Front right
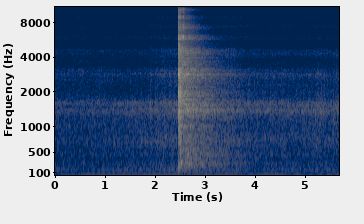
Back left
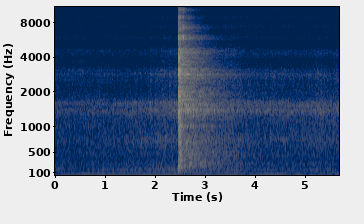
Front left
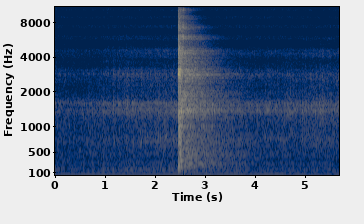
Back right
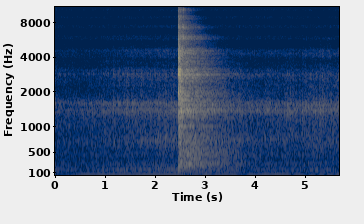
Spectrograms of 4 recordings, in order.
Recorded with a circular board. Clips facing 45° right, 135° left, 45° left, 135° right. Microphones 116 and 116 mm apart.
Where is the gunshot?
65° left, 1.0 m.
